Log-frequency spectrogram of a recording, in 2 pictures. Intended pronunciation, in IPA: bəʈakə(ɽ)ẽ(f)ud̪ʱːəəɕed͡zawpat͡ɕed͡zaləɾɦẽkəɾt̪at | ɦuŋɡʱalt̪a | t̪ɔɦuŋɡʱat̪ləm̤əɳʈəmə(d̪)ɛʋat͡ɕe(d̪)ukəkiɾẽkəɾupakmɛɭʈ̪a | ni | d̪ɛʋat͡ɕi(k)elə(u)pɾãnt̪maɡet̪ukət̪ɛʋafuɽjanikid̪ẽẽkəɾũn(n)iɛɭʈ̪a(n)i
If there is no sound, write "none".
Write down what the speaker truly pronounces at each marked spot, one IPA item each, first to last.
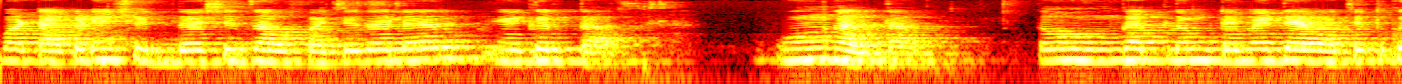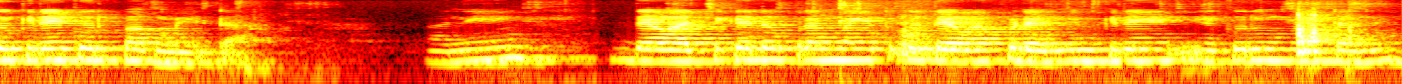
ɽ, ɕ, d̪, t̪, k, u, m, n

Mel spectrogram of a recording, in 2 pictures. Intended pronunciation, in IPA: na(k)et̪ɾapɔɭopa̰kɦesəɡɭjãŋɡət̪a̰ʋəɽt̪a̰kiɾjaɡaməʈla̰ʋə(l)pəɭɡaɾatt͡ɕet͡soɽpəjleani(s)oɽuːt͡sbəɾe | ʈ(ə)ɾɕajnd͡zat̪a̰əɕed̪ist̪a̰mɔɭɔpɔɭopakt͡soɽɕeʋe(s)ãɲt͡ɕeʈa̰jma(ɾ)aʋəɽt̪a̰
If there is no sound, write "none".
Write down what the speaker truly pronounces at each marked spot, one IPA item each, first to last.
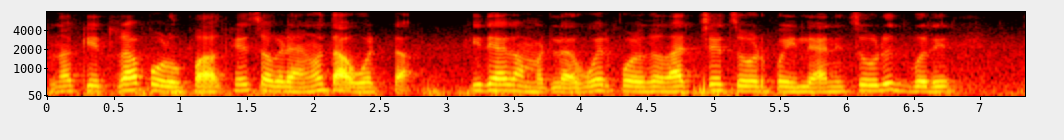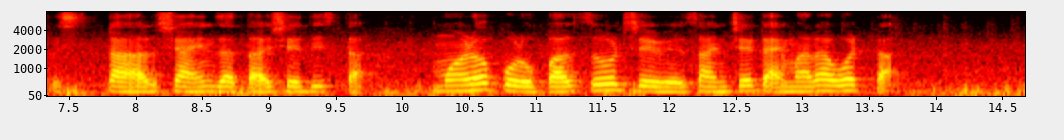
k, ɾ, t͡s, a, s, ɾ

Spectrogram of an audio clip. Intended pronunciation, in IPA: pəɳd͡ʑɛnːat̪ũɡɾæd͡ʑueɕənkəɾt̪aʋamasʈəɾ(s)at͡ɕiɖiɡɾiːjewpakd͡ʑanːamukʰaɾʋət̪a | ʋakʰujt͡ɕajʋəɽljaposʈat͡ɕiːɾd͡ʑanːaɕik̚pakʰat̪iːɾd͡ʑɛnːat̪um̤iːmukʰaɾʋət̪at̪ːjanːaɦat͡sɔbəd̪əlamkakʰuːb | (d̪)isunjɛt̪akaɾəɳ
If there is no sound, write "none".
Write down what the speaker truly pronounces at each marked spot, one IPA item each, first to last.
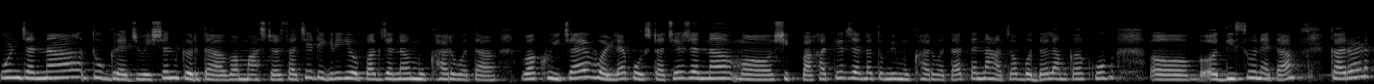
s, d̪

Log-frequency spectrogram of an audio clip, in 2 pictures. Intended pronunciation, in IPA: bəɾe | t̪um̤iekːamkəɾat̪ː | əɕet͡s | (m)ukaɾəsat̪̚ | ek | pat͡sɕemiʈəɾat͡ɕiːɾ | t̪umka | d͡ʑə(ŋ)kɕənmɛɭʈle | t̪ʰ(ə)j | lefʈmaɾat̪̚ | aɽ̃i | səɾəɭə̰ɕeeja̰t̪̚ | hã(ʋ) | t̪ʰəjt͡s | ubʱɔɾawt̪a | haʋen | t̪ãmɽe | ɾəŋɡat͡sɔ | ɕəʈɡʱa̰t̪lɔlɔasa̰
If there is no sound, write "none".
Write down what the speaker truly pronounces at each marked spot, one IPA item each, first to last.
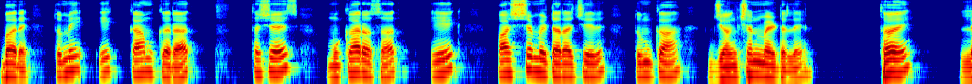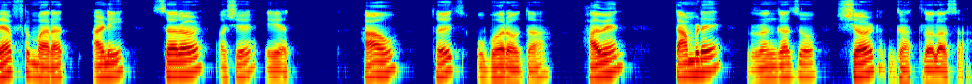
m, ŋ, ə, w

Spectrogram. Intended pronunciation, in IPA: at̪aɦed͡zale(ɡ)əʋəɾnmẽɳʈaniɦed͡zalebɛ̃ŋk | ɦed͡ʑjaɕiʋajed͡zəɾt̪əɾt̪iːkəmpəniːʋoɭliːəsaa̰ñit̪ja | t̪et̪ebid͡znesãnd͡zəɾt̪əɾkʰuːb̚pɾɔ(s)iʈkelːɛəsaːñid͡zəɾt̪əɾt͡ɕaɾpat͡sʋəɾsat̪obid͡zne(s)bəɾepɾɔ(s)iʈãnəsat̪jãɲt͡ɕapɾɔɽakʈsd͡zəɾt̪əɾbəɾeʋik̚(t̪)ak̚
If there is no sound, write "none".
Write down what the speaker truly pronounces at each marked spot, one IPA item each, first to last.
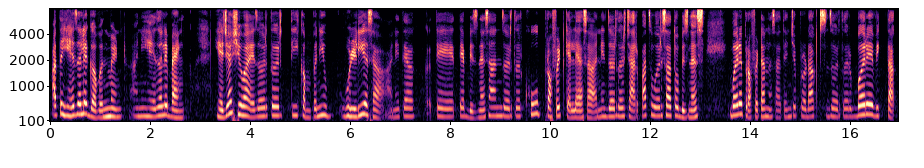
ɡ, f, s, f, t̪

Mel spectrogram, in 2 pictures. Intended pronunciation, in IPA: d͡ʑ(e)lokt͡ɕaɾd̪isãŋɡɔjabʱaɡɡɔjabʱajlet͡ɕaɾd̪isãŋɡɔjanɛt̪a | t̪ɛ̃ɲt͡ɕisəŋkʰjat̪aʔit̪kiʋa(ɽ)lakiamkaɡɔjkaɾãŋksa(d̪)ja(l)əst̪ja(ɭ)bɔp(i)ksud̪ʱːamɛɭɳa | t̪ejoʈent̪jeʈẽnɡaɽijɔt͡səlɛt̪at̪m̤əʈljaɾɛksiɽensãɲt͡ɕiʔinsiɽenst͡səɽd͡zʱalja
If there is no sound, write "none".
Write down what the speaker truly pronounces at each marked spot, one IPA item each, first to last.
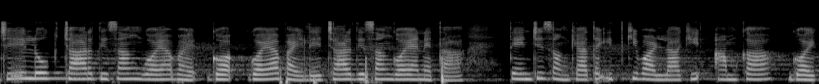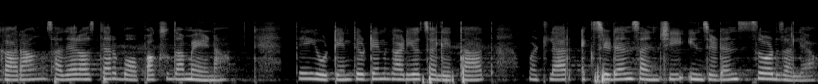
e, ɽ, d̪, ɾ, ɾ, a

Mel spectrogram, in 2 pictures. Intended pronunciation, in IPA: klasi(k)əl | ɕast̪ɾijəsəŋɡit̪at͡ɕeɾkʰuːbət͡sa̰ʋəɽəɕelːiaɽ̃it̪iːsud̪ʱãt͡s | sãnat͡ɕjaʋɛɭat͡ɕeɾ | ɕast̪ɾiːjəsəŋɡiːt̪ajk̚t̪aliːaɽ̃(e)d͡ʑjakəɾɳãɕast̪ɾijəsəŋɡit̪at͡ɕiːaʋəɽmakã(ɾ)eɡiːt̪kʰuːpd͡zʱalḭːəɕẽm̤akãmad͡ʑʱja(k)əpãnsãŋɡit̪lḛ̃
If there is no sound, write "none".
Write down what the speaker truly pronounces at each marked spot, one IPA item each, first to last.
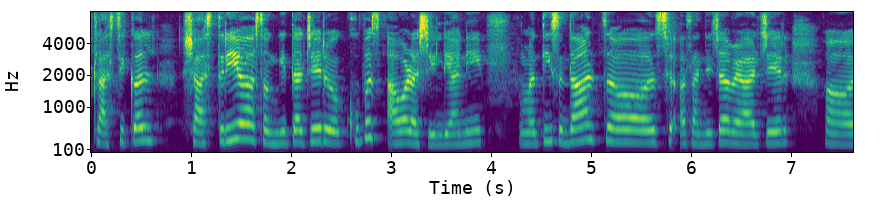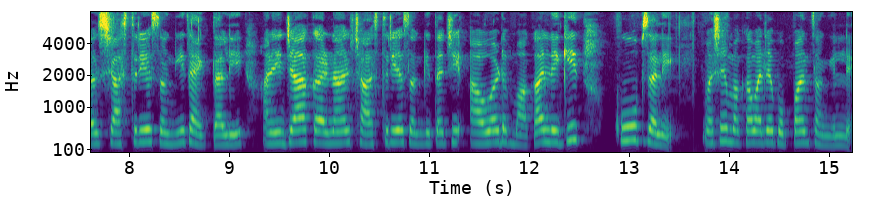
k, i, l, p

